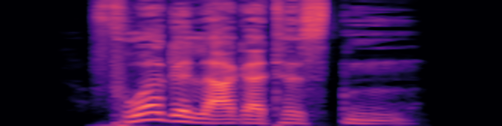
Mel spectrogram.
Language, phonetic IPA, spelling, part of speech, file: German, [ˈfoːɐ̯ɡəˌlaːɡɐtəstn̩], vorgelagertesten, adjective, De-vorgelagertesten.ogg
